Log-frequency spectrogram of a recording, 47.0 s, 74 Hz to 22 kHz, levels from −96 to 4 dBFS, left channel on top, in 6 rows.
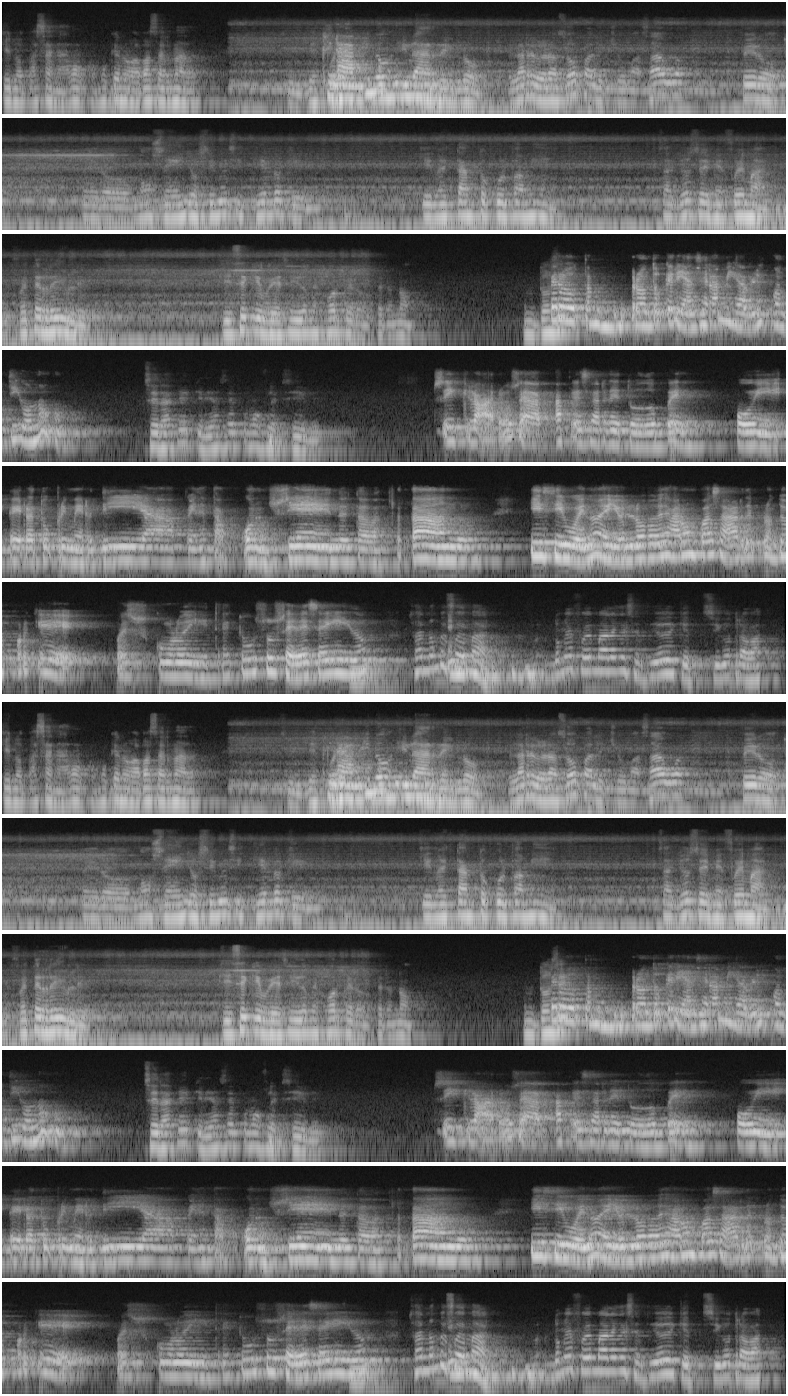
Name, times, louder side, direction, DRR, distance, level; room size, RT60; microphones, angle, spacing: voice 1, 0.0-2.0 2.9-6.9 7.4-7.9 8.6-11.1 12.0-13.4 14.4-16.6 17.9-19.8 20.9-21.4 25.0-26.7 42.7-43.0 43.3-44.2 44.5-46.8, right 1 dB, 20° right, 11 dB, 0.6 m, -26 dB
sound 1, 2.3-19.4, equal, 5° right, 1.4 m, -39 dB
voice 2, 3.2-4.4 21.2-24.2 27.9-30.4 30.9-35.2 35.5-36.1 36.7-39.9 40.4-42.9 43.7-44.6, left 2 dB, 70° left, 7 dB, 1.4 m, -22 dB
23.5 x 11.0 x 5.3 m, 1.2 s
head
